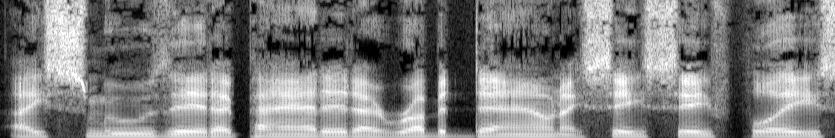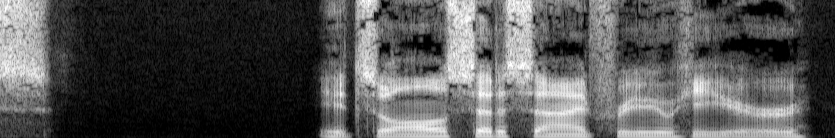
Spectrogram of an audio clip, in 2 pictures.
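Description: A man hosting a sleep podcast in a creaky voice, meandering and halting through mumbled word fragments and tangents to lull listeners to sleep. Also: mid-range voice, little pitch movement, darkish tone, no room sound, studio quality. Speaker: podcast host. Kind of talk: rambling bedtime monologue meant to lull listeners to sleep.

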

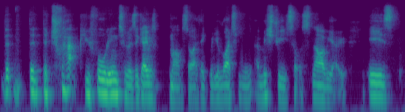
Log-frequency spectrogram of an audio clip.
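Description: Husky British man in casual conversation. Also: fairly low pitch, darkish tone. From Britain. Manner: halting, repeats words as he explains. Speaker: podcast guest, game master and podcast creator. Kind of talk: casual conversational interview talk.

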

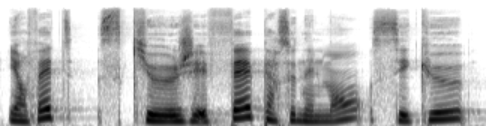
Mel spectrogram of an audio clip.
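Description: A woman's voice: mid-range voice, lively intonation, a little slow. A woman in her thirties hosting a solo podcast, talking in a chatty, confiding way that drifts off topic. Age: 30s. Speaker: podcast host. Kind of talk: casual solo podcast talk.

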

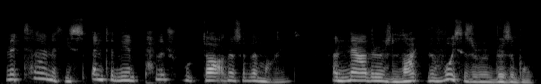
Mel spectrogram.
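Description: A man's voice: a little high, very animated, normal speed, gravelly, warm tone, breathy edge, pitched above the performer's own voice, exaggerated voice. A man voicing a naive young goblin from a storybook, curious and earnest, with an eager, emotional way of speaking. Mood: exasperated.

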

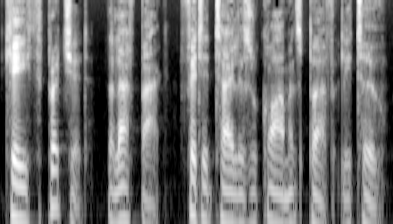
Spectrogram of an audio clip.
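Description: A man's voice: sits low, normal speed, darkish tone, slightly rough, dry recording, clean studio sound. A man narrating a non-fiction sports history book in a scripted audiobook reading.

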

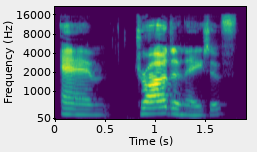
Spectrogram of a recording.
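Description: A woman's voice: on the low side, measured pace. An Irish woman co-hosting a podcast in casual comedic banter, telling stories in an irreverent, sweary way. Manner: irreverent, sweary, animated storytelling. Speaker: podcast co-host.

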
